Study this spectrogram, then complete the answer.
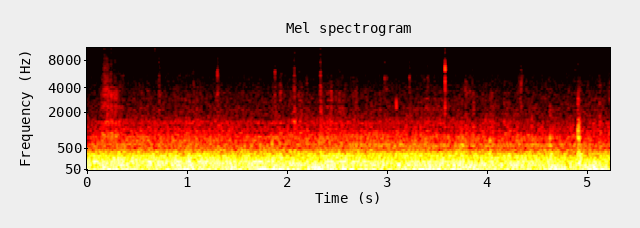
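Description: A car driving through a small rural Georgia town gives a steady, close low rumble of engine and road noise with some wind buffeting. It runs continuously and evenly, with no talking.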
